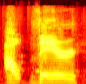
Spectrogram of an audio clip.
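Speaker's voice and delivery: esports caster. Real, not acted. Caster call after the win.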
